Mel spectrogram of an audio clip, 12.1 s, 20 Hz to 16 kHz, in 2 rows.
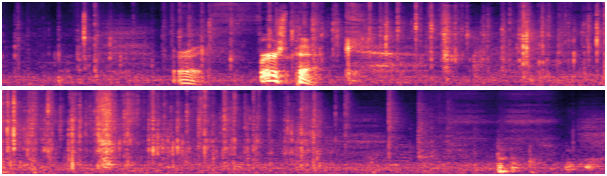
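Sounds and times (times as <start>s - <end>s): cellophane wrapper crinkling and tearing: 0.0s - 9.6s.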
